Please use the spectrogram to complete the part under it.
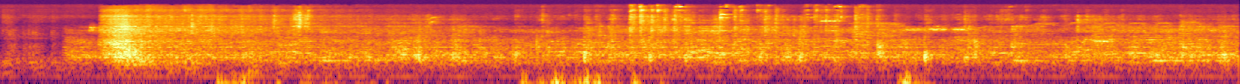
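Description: Video game music and effects play from a television speaker.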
